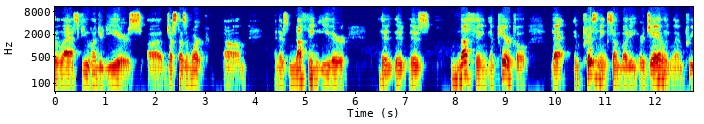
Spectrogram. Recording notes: Today’s zoom video podcast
